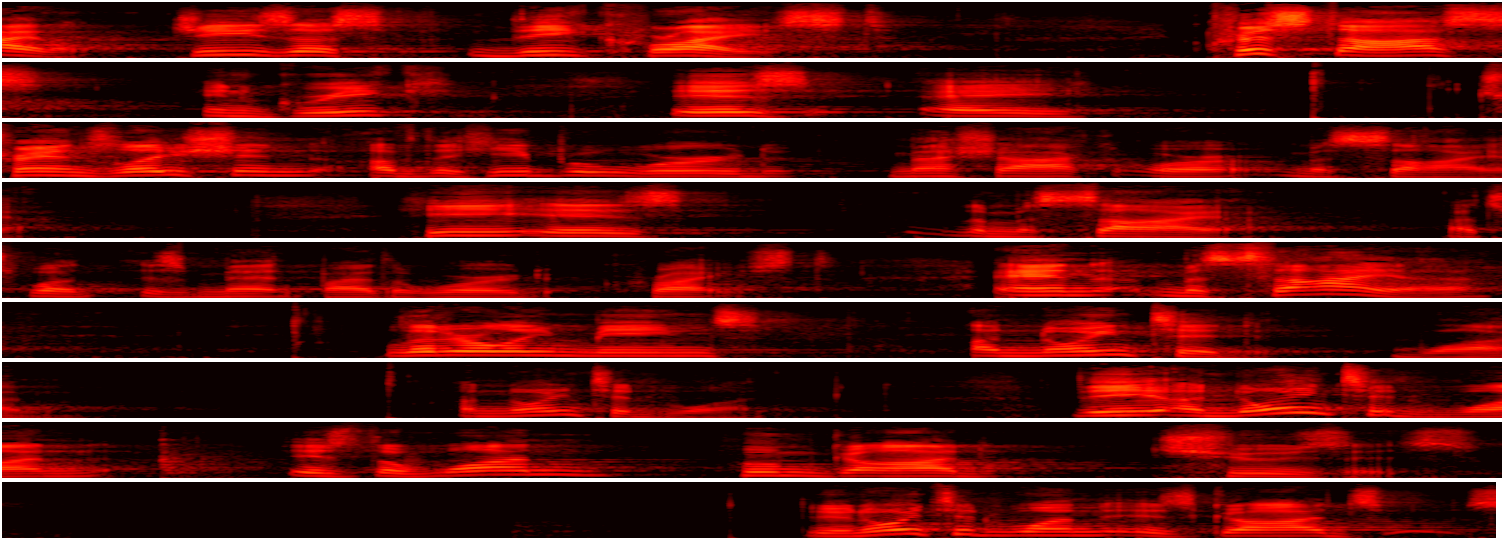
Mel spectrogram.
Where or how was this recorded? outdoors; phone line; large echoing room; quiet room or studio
large echoing room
